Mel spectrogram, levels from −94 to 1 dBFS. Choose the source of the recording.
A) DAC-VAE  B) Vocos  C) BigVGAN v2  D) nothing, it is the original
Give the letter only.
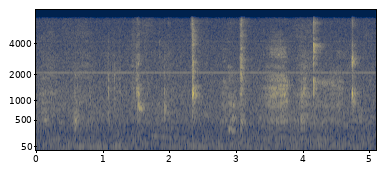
D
